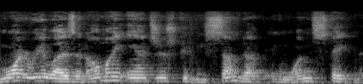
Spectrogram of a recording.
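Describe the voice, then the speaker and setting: Somewhat breathy and dark, mellow in tone, a man with an American accent speaks at a moderate pace. His pitch is fairly high, and room echo is audible. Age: 60s. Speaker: preacher. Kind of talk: sermon. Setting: church.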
